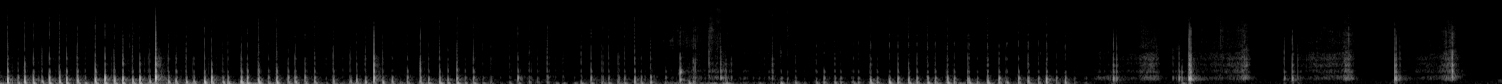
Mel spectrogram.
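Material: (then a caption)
Cardboard, paper. Fingertips and nails scratch and tap the glossy printed cardboard cover of a medium-sized hardcover Spanish dictionary with a solid block of paper pages, held up in one hand close to the microphone. Dense, rapid, soft tapping and scratching with a low, muffled body runs for about eleven seconds. It then thins out into sparser, brighter taps and scrapes separated by short quiet gaps.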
